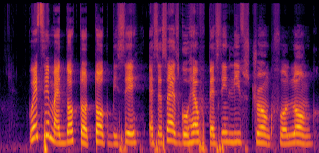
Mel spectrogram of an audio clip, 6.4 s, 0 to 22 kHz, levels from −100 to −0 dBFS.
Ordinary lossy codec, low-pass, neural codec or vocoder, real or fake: none; none; vocoder, 48 kHz, 128 mel bands, Vocos; fake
